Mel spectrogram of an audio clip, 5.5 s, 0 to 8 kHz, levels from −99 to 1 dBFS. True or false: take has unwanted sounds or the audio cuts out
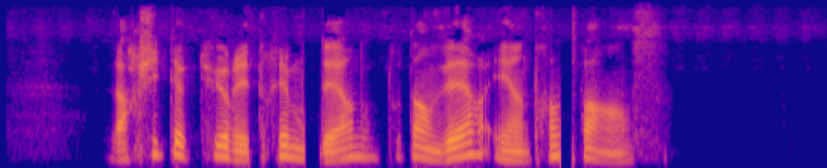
true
